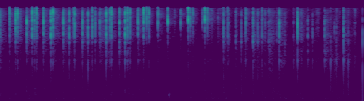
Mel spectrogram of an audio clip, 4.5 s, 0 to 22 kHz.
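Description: Long pointed acrylic nails rapidly tap and scratch the white label and glass wall of a matte, dark-green glass candle jar filled with candle wax. About 32 quick, dry clicks and scraping ticks are heard, bright and high with almost no low end. Each one dies away almost instantly.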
